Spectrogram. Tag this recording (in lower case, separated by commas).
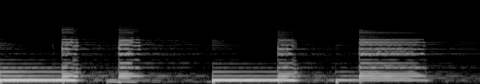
musical instrument, plucked string instrument, guitar, electric guitar, music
